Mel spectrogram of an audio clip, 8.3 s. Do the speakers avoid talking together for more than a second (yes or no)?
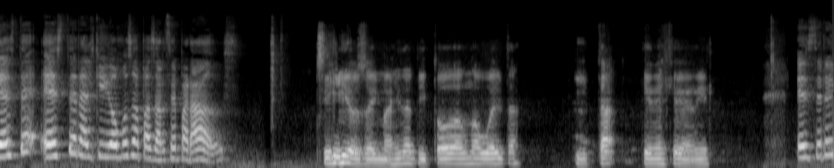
yes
